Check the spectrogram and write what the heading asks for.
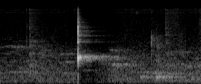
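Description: A classroom percussion instrument struck once about a second in, with a short ringing decay, over a low murmur of children in the room.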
